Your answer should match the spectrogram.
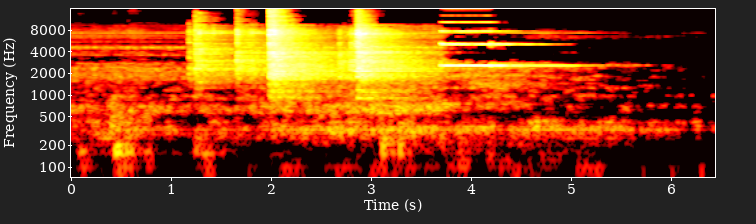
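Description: A rushing, hissing noise with a few sharp strokes for about two and a half seconds, then a single electronic beep from a semi-auto biochemistry analyzer that starts suddenly and rings away over about two seconds. The beep marks the end of the reagent-blank measurement, as the analyzer prompts for the sample to be aspirated.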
